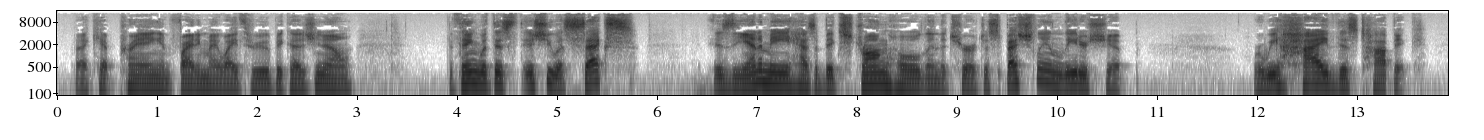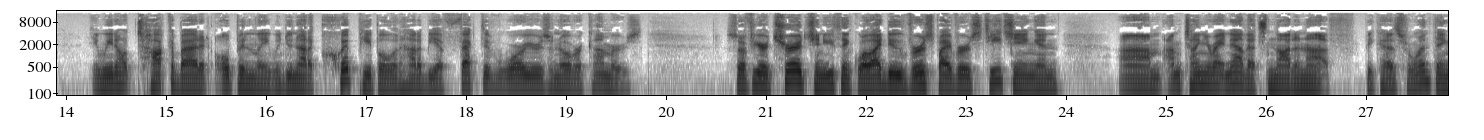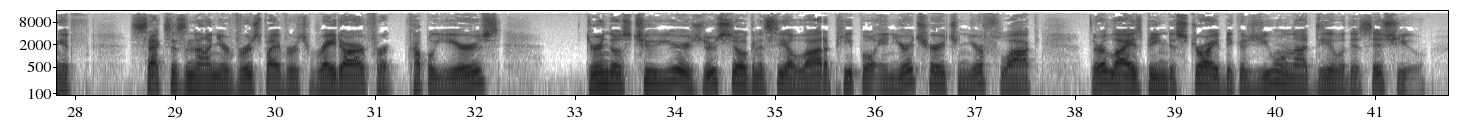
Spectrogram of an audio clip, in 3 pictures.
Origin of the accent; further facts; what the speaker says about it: Southern California, United States; moved away as an adult; also born or lived in Colorado; I grew up in Southern California, so this is old stomping grounds here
